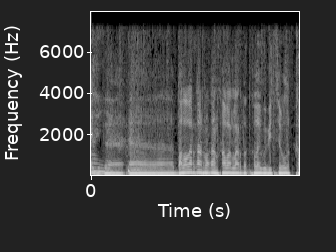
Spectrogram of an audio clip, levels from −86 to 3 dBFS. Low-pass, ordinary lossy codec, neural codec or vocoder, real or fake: 7.2 kHz; none; none; real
